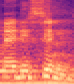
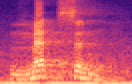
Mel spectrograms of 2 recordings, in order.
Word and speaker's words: medicine: artinya gunakan obat ini cara bacanya dulu jangan medicine satu salah yang kedua juga jangan medisain salah walaupun mentang-mentang chine jadi sign ikuti Ustad reog medsn nah cepatkan netizen nah jangan medicine salah ngomongnya gitu mereka us mesin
